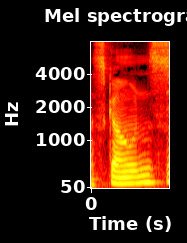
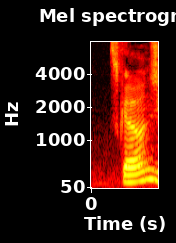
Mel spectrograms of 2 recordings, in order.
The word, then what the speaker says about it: scone: Yeah, scones. – Yeah, with tea. Scones. You said it correctly. It's not a scone. It's a scone.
